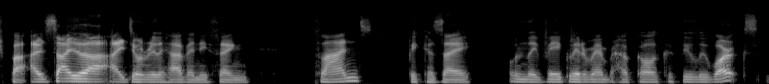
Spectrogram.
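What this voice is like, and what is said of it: Scottish accent. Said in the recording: “my actual accent and voice and just go with being Scottish”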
